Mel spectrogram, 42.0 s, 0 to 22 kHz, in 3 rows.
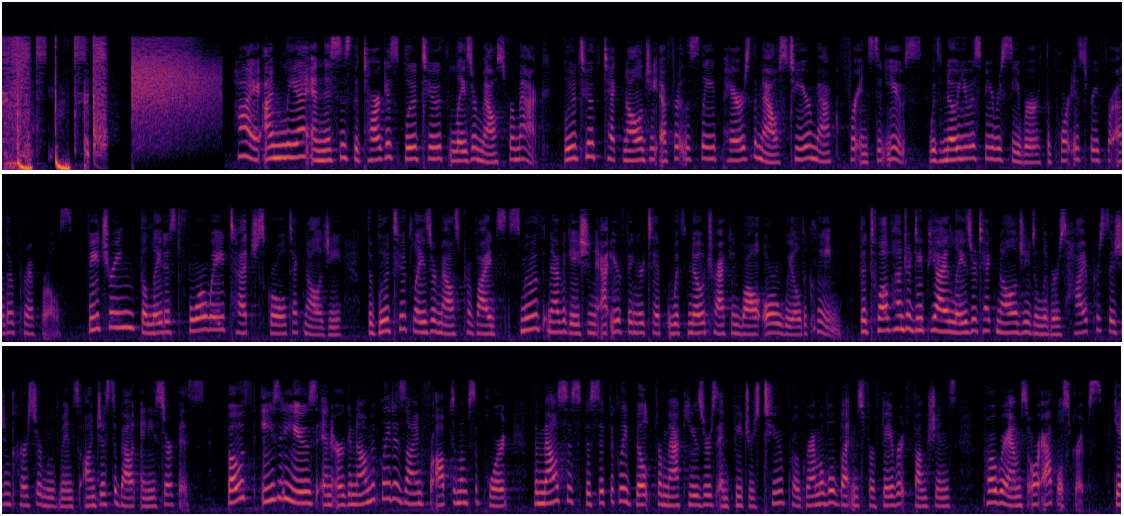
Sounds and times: Speech: 2.9s - 41.9s.

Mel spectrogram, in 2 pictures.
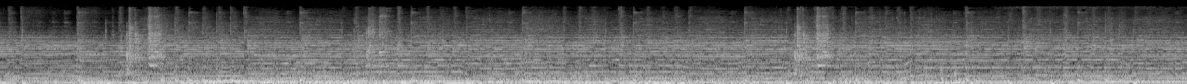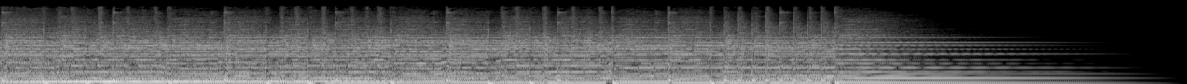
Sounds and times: Music: 0.0s - 23.6s.

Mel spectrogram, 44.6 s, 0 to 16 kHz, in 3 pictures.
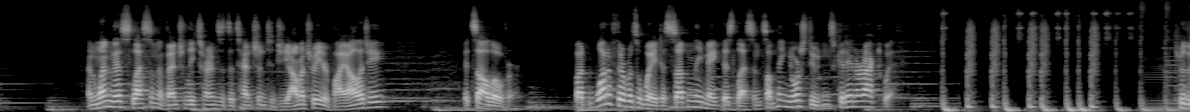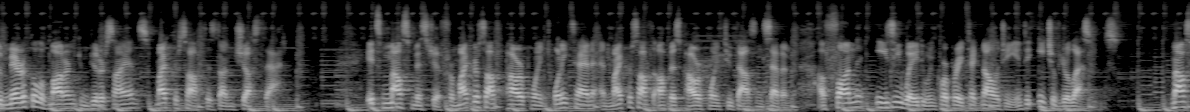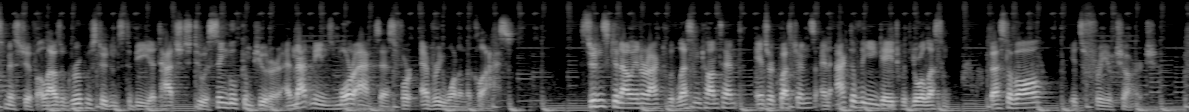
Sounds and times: Music: 0.0s - 44.6s
Speech: 1.1s - 4.8s, 5.8s - 6.5s, 7.2s - 11.3s, 14.7s - 18.5s, 19.5s - 28.9s, 29.5s - 36.2s, 37.0s - 44.2s.

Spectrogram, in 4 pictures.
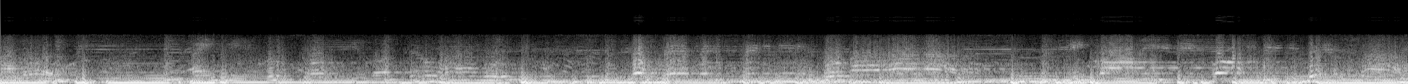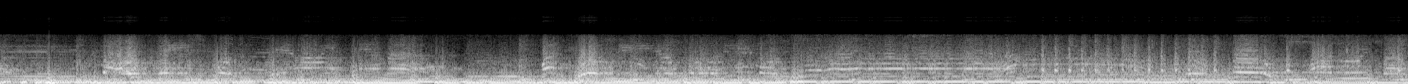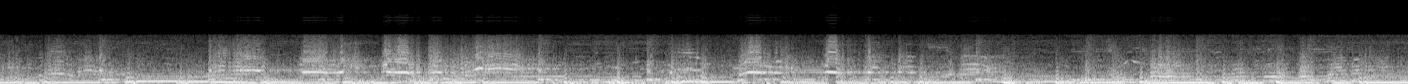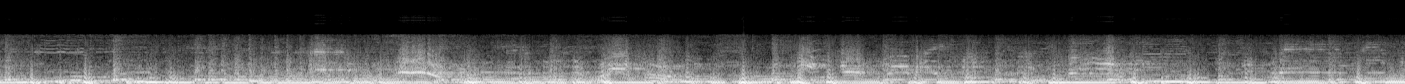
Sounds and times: Rock and roll: 0.0s - 56.2s.

